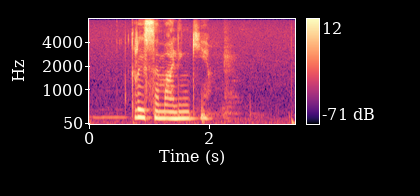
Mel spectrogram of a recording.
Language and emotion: Russian, neutral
